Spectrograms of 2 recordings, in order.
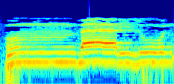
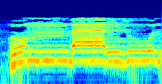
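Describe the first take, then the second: First: The m is closed lightly and softly. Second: The m is closed firmly and clearly. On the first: The speaker calls it right. "nempelnya khafif ya" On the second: The speaker calls it wrong. "Tidak seperti uh, hum ba hum barizun ya. Hum jelas ya"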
